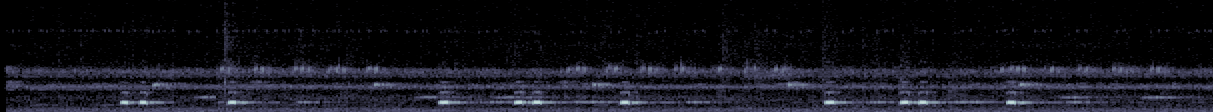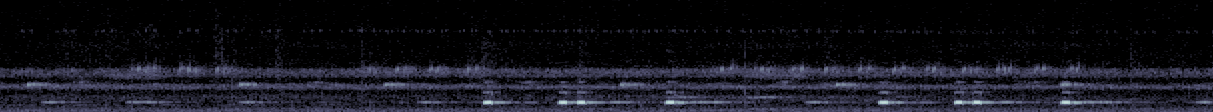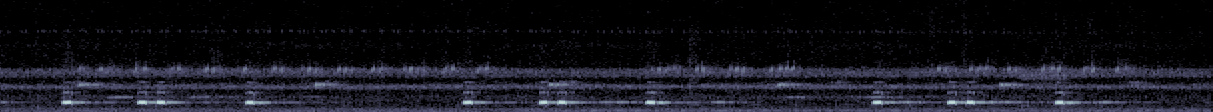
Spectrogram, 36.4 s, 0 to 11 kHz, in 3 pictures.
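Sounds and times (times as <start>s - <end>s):
collared owlet calling: 1.2s - 3.3s, 4.3s - 7.2s, 8.2s - 11.8s, 16.1s - 23.5s, 24.1s - 27.6s, 28.8s - 32.2s, 33.0s - 35.6s.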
